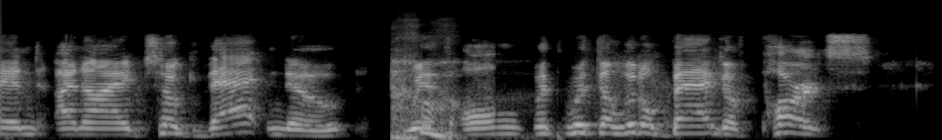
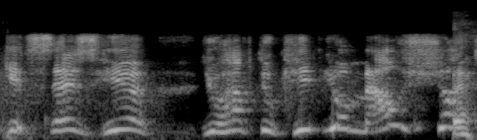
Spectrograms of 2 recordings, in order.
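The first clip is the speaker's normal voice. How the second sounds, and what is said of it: Good German accent. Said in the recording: “That's a good German accent too.”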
